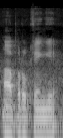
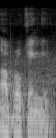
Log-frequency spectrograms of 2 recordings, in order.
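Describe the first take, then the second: Both takes have the same delivery.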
